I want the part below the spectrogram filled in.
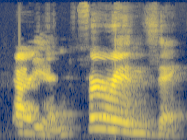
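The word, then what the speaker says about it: Firenze: for foren for foren foren foren it isan foren perfect and that's the new Italian Styles ship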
